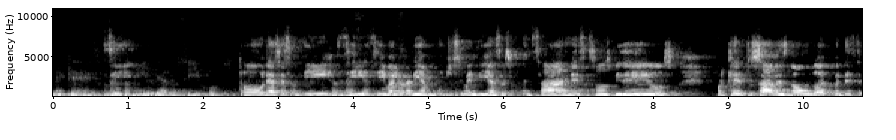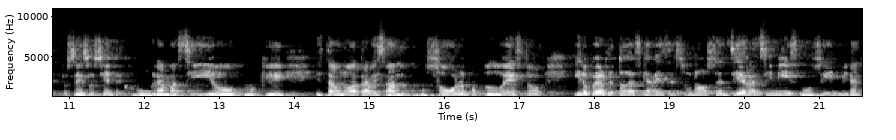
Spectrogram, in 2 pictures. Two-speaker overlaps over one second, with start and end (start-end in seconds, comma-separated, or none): 3.2-5.9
